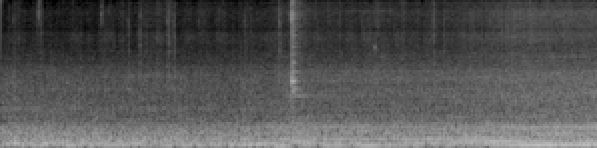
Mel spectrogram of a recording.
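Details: Mazda Miata driving: low road rumble broken by a sharp metallic ping/clunk, first suspected rear swaybar, found to be worn rear driveshaft U-joint near the differential; replacing it with a Dorman unit cured it.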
